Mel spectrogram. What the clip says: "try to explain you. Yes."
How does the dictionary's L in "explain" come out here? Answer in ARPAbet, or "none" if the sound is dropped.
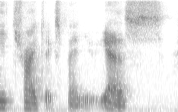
none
